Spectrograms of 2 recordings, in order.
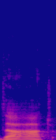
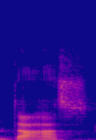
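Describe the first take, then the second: First: The word ends with a t sound. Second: The word ends with an s sound. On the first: "you can pronounce it da'at" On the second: "or das"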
